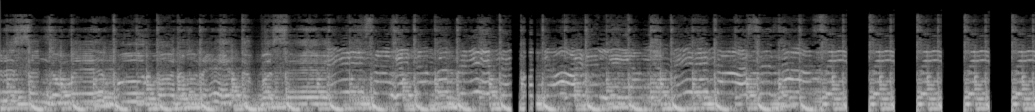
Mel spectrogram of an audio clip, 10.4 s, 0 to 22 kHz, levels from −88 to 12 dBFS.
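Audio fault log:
5.09 to 5.37 s, digital broadcast dropout: the receiver lost frames and muted, fading out over about 20 ms, leaving several short holes totalling 120 ms across roughly a quarter second, the longest 72 ms, which fits about five lost frames; that sound is gone.
8.46 s to the end, stutter with silent gaps: a 248 ms fragment repeats four times, each followed by about 226 ms of digital silence, a 475 ms cycle, likely a stalled stream replaying its last buffer on each retry while new audio is lost.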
